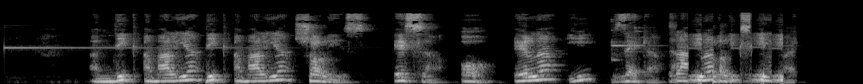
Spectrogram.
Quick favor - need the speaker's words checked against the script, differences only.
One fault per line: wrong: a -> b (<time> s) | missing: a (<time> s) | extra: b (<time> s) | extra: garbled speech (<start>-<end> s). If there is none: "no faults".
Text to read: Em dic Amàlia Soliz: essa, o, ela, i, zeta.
extra: dic Amàlia (2.1 s)
extra: garbled speech (6.7-8.0 s)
